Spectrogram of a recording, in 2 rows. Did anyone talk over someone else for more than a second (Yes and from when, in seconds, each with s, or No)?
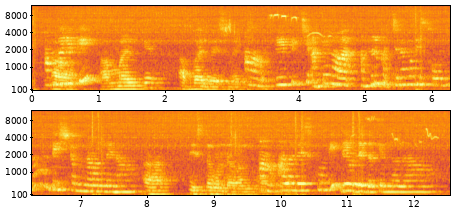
No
